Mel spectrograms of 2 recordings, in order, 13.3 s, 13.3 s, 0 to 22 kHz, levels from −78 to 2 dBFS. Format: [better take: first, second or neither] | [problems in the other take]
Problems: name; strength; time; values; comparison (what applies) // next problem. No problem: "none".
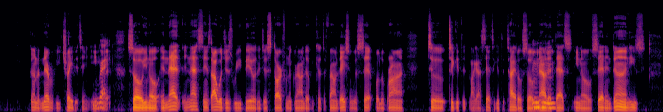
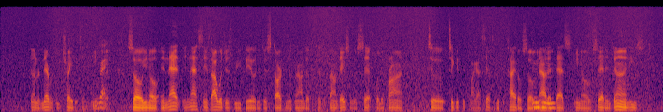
first | hiss; loud; throughout; 5 dB below the speech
